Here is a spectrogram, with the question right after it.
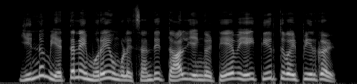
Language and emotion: Tamil, angry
